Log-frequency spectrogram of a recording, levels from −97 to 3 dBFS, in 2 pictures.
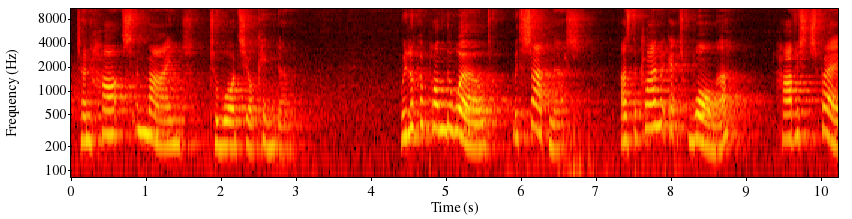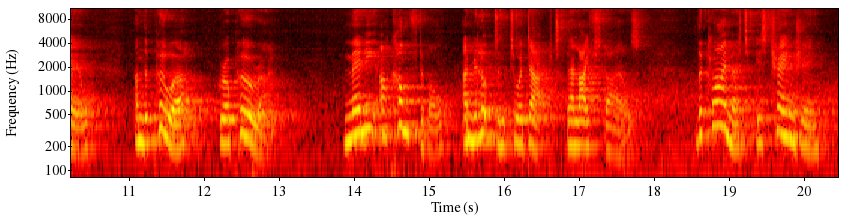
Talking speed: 115 wpm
